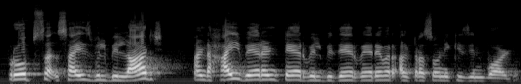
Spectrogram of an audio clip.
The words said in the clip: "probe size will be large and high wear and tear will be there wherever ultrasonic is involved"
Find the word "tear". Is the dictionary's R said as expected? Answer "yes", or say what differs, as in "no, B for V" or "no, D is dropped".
yes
